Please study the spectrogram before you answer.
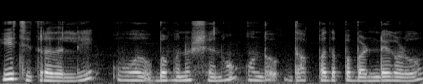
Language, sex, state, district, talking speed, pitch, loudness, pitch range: Kannada, female, Karnataka, Raichur, 125 wpm, 185 Hz, -18 LUFS, 180-195 Hz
